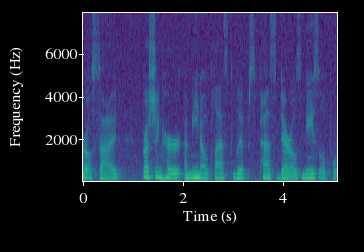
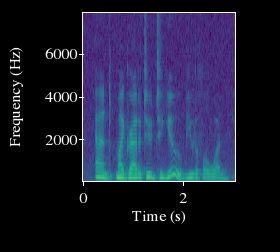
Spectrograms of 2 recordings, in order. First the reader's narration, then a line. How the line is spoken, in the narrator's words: he said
